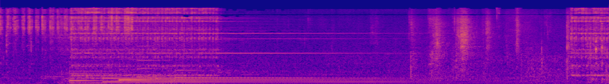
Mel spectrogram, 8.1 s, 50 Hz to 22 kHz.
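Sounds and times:
telephone ringing: 0.9s - 5.9s, 7.6s - 8.1s.

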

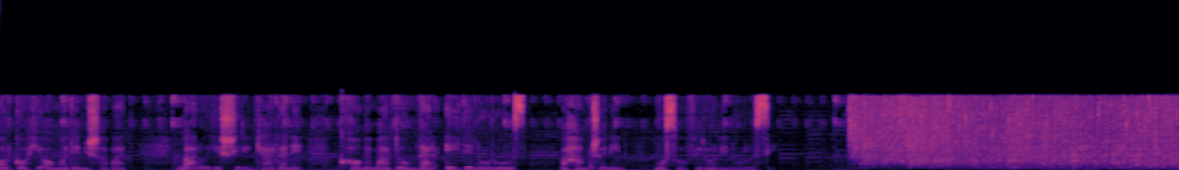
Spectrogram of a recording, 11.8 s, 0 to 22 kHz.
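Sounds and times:
speech: 0.0s - 7.9s
water pouring into a large cauldron in a sweets workshop in Shiraz Iran: 8.5s - 11.7s.

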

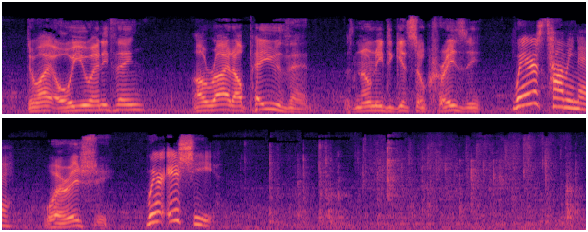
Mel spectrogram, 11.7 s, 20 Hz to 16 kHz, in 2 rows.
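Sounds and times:
speech: 0.2s - 8.1s
gasoline splashing and trickling: 9.4s - 11.6s.

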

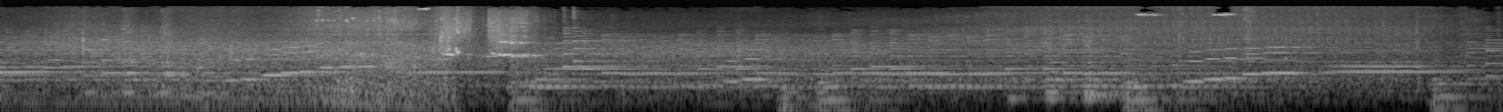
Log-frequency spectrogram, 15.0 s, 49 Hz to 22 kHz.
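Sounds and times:
car engine roaring while speeding through the city: 0.1s - 14.9s
car tires squealing in a skid: 0.9s - 5.6s, 10.1s - 14.2s.

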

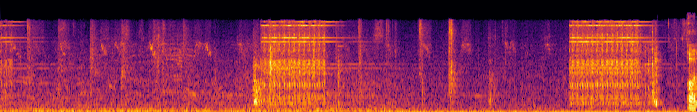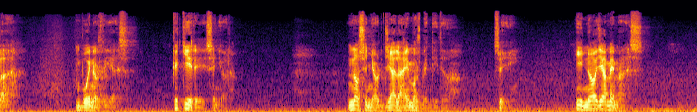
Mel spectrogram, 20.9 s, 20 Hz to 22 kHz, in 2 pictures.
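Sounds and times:
telephone bell ringing in a house: 0.0s - 1.0s, 3.8s - 6.0s, 8.5s - 10.7s
faint noise: 0.0s - 20.9s
speech: 11.6s - 12.4s, 13.0s - 14.0s, 15.7s - 18.2s, 19.1s - 20.2s.

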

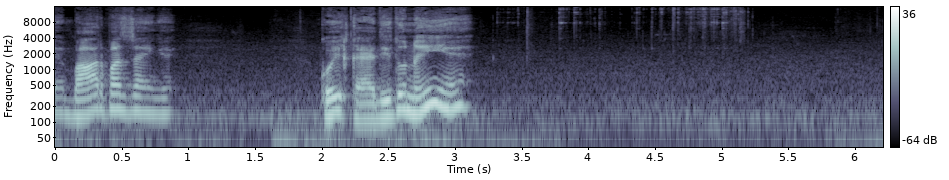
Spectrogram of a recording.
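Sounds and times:
speech: 0.0s - 1.0s, 2.0s - 3.2s
bunch of keys jangling as they are handed over: 3.2s - 6.2s.

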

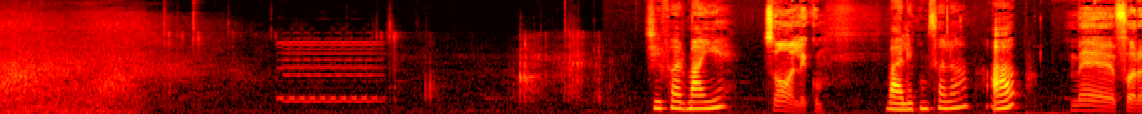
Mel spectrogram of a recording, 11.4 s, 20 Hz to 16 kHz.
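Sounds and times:
wash of noise: 0.0s - 2.6s
telephone ringing in a buzzy electronic burst: 2.8s - 4.1s
speech: 6.5s - 11.4s.

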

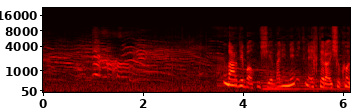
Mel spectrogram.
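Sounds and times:
cats meowing and yowling as they flee from a house: 0.0s - 4.5s
speech: 3.6s - 6.1s.

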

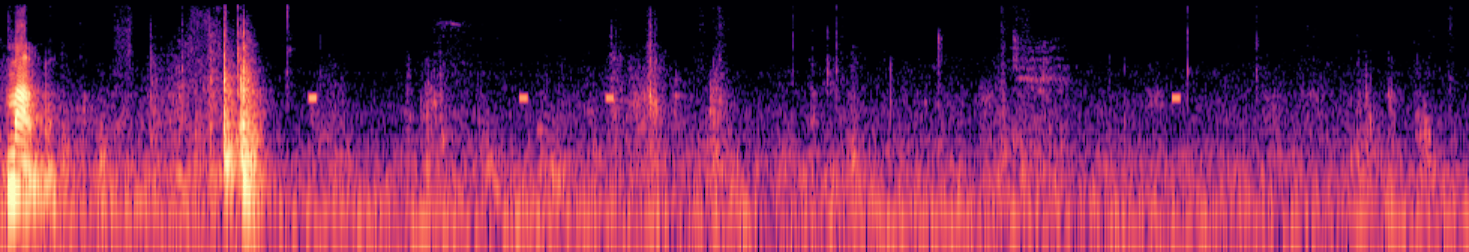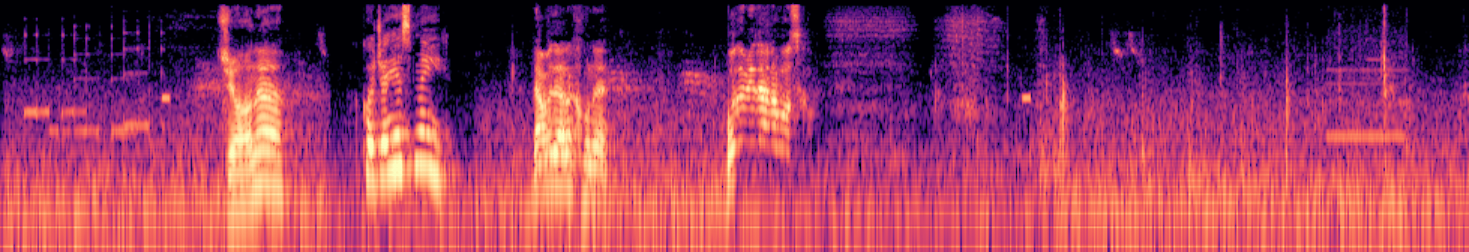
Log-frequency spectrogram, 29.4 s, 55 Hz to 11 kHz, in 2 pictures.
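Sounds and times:
speech: 0.1s - 0.5s, 17.0s - 17.6s, 18.3s - 19.2s, 20.0s - 20.9s, 22.0s - 22.8s
telephone keypad tones as a phone is dialled: 14.9s - 16.5s, 27.9s - 28.8s.

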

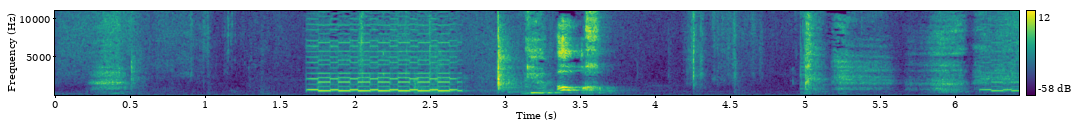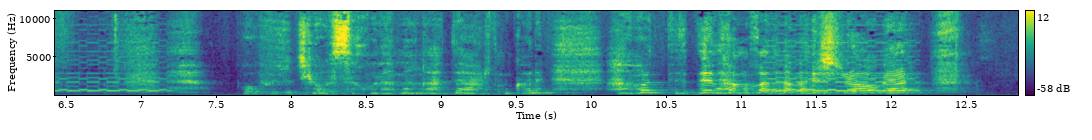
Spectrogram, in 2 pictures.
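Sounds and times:
telephone ringing with a warbling electronic trill: 1.7s - 2.8s, 6.2s - 7.3s, 10.9s - 12.3s
speech: 8.0s - 12.5s.

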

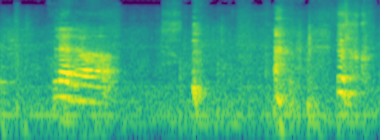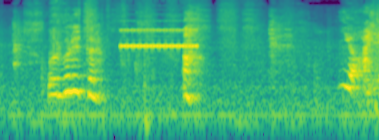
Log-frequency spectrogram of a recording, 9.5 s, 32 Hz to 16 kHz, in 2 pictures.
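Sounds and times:
speech: 0.6s - 1.5s, 5.4s - 6.1s, 7.0s - 7.3s, 9.0s - 9.4s
telephone ringing with electronic beeps: 6.2s - 7.3s.

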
